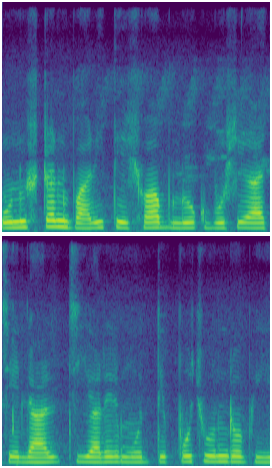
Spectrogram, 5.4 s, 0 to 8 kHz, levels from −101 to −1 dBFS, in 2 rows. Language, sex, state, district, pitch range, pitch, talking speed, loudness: Bengali, female, West Bengal, Dakshin Dinajpur, 170-185 Hz, 175 Hz, 135 wpm, -19 LUFS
